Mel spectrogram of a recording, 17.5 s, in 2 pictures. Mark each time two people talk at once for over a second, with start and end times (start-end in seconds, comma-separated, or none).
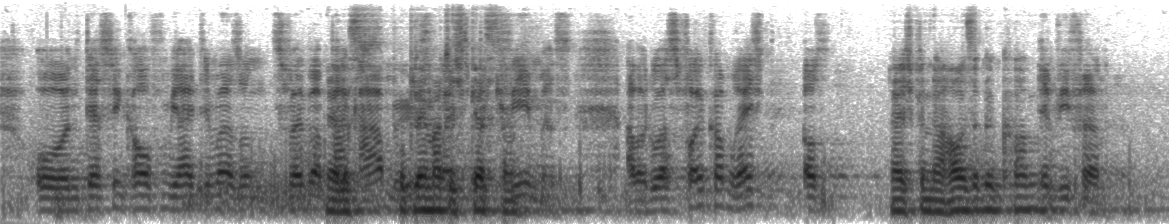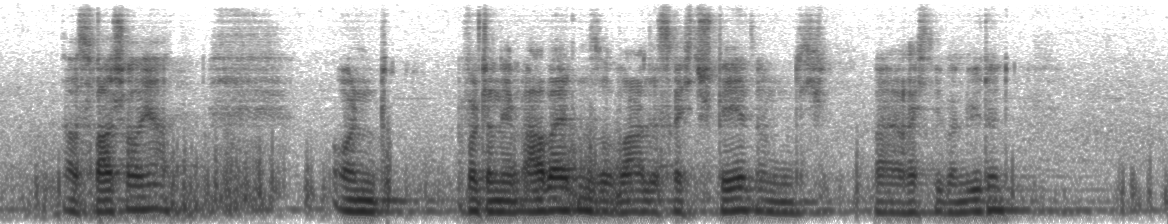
2.4-3.9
